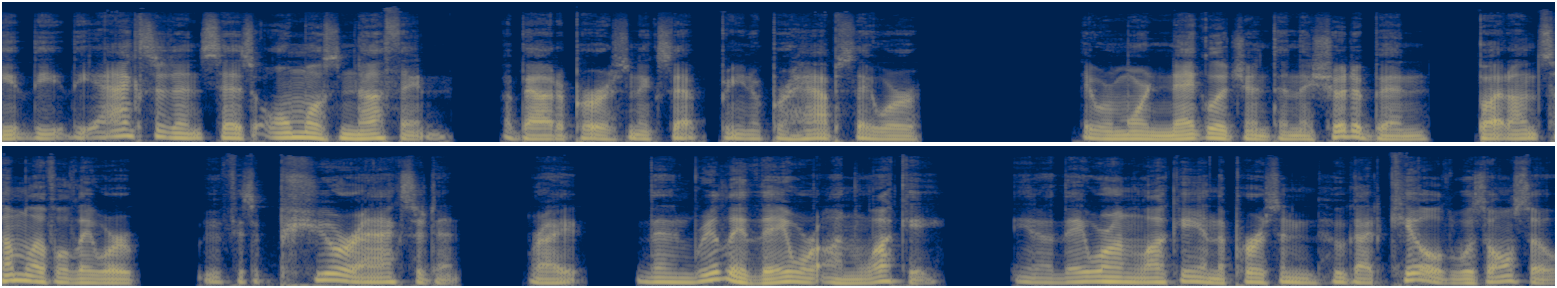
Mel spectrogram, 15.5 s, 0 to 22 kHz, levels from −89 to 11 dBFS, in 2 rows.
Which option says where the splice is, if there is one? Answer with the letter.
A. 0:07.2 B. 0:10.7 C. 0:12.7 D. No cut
D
